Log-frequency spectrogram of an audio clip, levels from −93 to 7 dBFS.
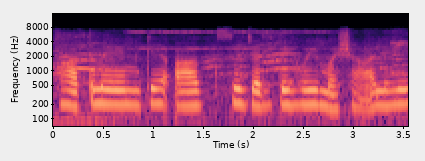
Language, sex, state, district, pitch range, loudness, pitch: Hindi, female, Himachal Pradesh, Shimla, 185-205 Hz, -18 LUFS, 195 Hz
